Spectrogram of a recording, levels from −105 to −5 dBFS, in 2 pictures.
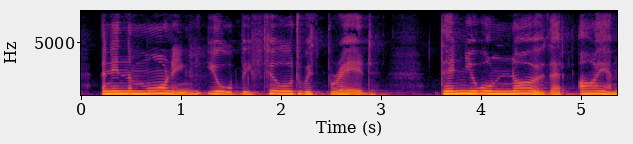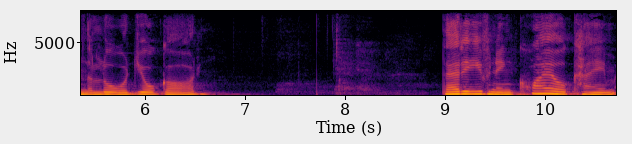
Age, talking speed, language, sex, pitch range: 50-69, 140 wpm, English, female, 185-230 Hz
